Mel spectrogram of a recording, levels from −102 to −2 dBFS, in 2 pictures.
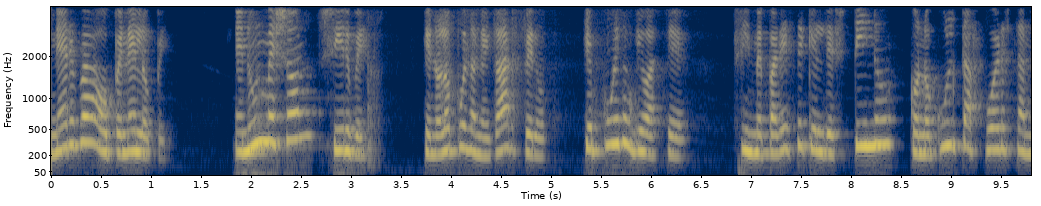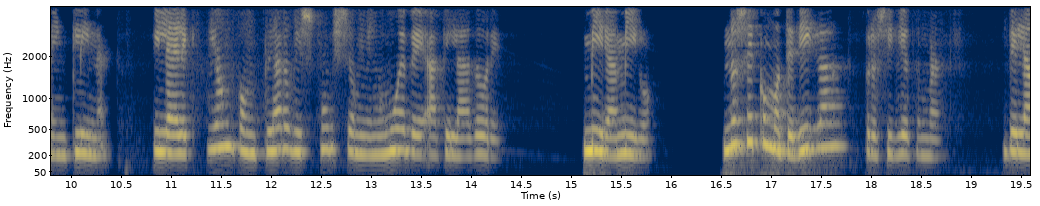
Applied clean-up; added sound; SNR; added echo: neural mask model DeepFilterNet 3.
